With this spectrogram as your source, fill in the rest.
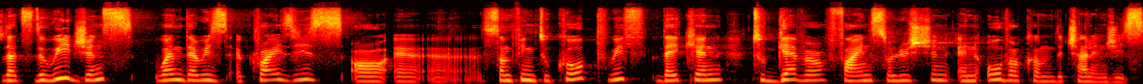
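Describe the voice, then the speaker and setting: A woman's fairly high voice in a French accent, moderate in pace, with fairly even intonation. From France. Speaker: regional cooperation officer. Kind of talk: conference presentation. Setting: theater stage with audience. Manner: halting, many fillers.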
